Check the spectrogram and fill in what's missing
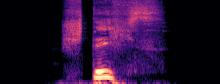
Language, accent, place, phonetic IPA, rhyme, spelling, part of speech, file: German, Germany, Berlin, [ʃtɪçs], -ɪçs, Stichs, noun, De-Stichs.ogg
- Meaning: genitive singular of Stich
